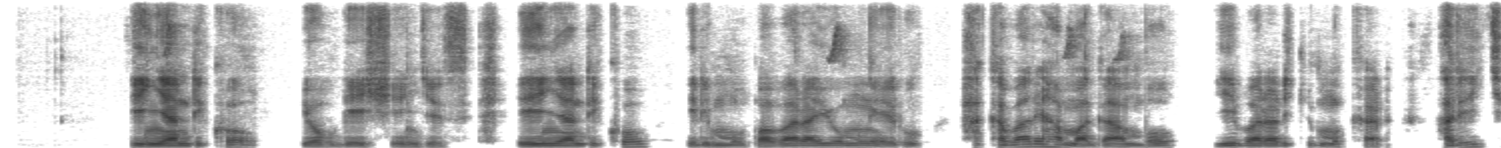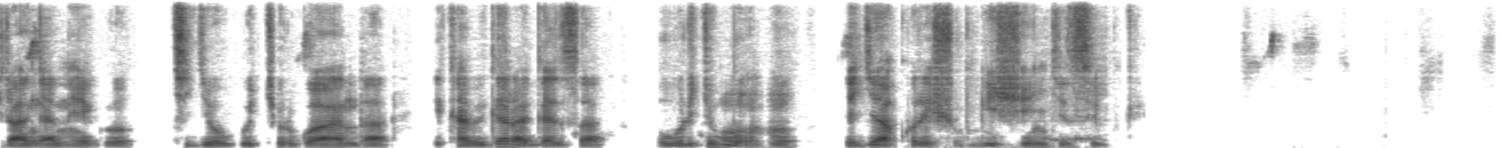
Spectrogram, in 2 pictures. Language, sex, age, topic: Kinyarwanda, male, 18-24, finance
